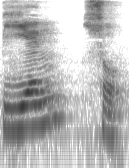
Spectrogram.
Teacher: son dos vocales formando una sola sílaba, ¿no? Una única sílaba. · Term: diptongos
